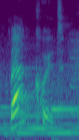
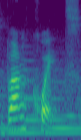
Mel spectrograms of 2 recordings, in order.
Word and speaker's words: banquet: Banquet. It is commonly mispronounced as banquet because there's an E here, B-A-N-Q-U-E-T, but it's actually banquet. It's a short E sound, banquet, like sing, right? Banquet, ship, banquet.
